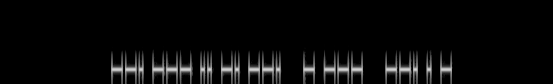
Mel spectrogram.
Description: Morse code, heard as a keyed tone, about 34 wpm, 700 Hz. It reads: GOING TO GET
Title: Sets of 3 Words 35wpm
